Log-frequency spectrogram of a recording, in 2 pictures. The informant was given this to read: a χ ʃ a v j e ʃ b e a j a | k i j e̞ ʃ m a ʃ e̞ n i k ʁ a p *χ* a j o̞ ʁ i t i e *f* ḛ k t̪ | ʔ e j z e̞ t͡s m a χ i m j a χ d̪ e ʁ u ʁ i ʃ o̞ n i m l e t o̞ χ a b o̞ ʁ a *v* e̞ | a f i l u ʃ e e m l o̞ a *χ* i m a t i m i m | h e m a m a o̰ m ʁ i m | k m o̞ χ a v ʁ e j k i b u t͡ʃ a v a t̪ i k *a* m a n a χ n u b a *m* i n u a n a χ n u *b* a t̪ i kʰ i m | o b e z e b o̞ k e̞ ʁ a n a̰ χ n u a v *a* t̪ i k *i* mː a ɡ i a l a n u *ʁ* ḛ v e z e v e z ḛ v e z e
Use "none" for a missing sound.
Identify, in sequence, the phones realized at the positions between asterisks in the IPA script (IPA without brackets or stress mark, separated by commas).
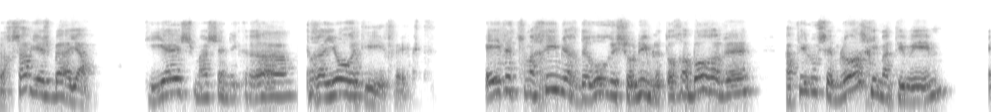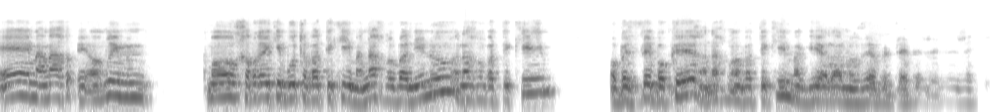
ʁ, f, z, χ, i, n, v, a, i, z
